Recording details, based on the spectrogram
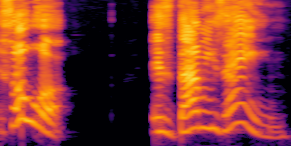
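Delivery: very loud, bold, swooping swaggering chest-out delivery. Answering another speaker who named someone else: said with chest. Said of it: "Said it with chest and everything".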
